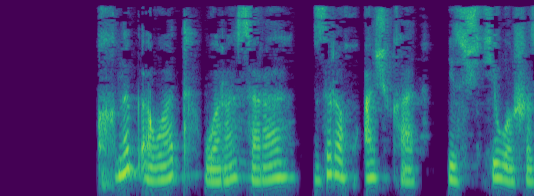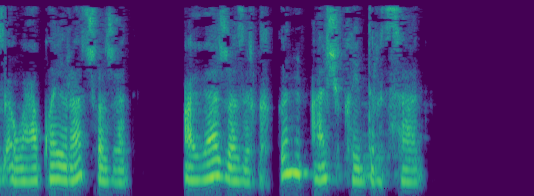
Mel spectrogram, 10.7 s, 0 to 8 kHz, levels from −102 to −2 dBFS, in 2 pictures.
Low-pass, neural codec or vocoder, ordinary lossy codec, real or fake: 7.2 kHz; none; MP3, 32 kbps; real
